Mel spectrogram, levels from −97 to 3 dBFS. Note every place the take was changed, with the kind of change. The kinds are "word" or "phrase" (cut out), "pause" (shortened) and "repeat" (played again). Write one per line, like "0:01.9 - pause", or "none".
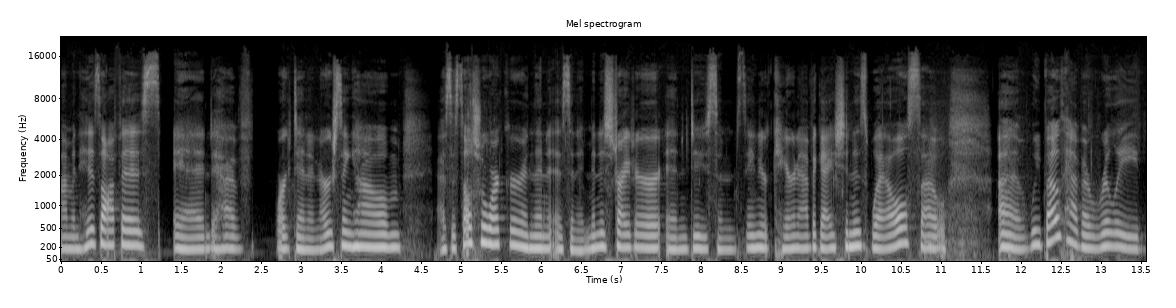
none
